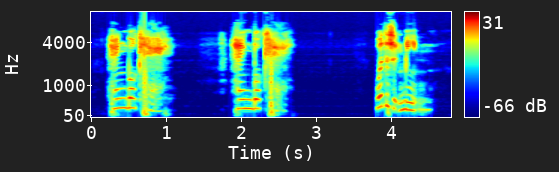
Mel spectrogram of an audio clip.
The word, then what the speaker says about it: 행복해: HAENGBOKHAE. Again, it's HAENGBOKHAE. This is pronounced as a three-syllable word. The first syllable is hang, second syllable is bok, and third syllable is he.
